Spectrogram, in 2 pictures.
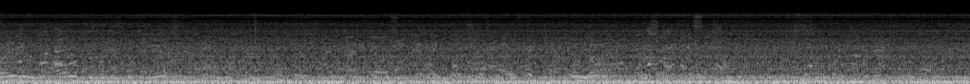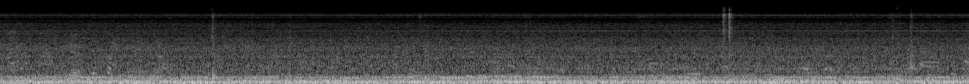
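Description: Cabin noise of a Boeing 787-8 taxiing after landing: the steady low rumble of its GEnx-1B engines at idle with a steady hum, and passengers talking in the background.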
